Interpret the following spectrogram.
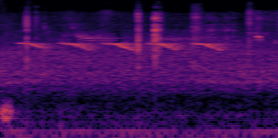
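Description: A bird calling: a run of about five short chirps, each falling in pitch, evenly spaced about three a second, over a steady low rumble.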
